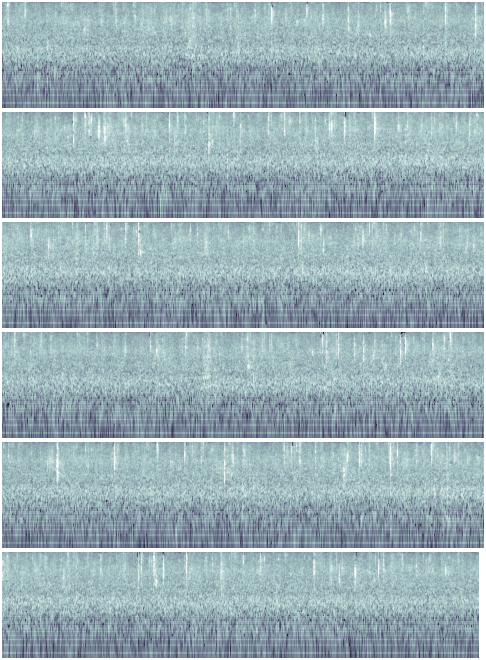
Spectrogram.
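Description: Gentle rain falling steadily: an even hiss with scattered sharp drop ticks.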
